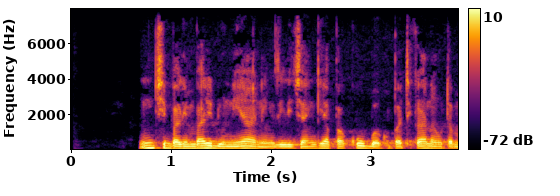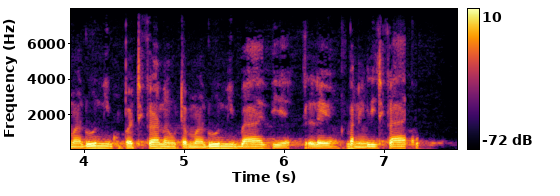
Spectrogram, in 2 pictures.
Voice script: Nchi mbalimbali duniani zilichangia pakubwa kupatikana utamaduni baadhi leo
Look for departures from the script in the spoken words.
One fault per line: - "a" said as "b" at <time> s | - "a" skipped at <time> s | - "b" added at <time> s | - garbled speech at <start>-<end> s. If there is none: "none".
- "kupatikana utamaduni" added at 4.3 s
- garbled speech at 6.6-7.4 s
